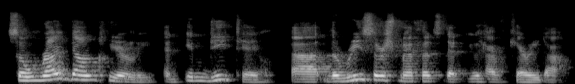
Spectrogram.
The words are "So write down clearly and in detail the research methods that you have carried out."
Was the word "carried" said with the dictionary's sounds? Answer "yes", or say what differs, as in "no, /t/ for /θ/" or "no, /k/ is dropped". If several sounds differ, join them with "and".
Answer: yes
